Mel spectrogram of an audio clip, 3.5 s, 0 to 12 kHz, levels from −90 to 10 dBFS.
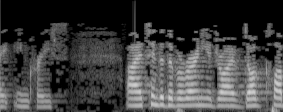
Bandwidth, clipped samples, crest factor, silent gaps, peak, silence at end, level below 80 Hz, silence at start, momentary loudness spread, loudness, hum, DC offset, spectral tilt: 6 kHz; under 0.1%; 18 dB; none; 0 dBFS; 0 s; -40 dBFS; 0 s; 15 LU; -16 LUFS; none; under 0.1%; -6.5 dB/octave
